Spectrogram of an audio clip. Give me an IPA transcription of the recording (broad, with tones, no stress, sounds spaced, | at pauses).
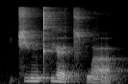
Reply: t͡ɕ i˦ ŋ t̪ʰ j ɛ˥˨ t͡sʰ w ä̰˨˩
